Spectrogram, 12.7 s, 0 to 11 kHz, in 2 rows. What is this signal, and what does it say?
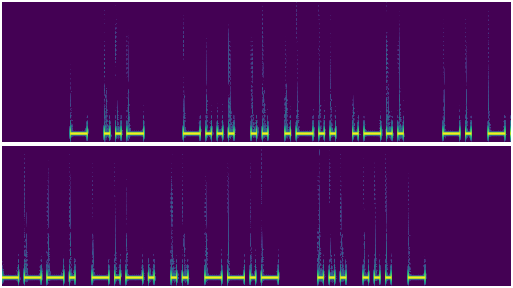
Morse code, heard as a keyed tone, about 17 wpm, 700 Hz. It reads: TU BILL N9CIQ SST
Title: K1USN SST QSO Practice - 17wpm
